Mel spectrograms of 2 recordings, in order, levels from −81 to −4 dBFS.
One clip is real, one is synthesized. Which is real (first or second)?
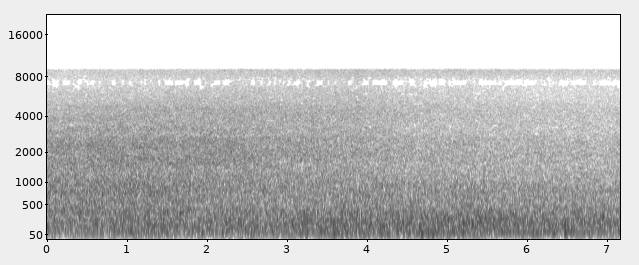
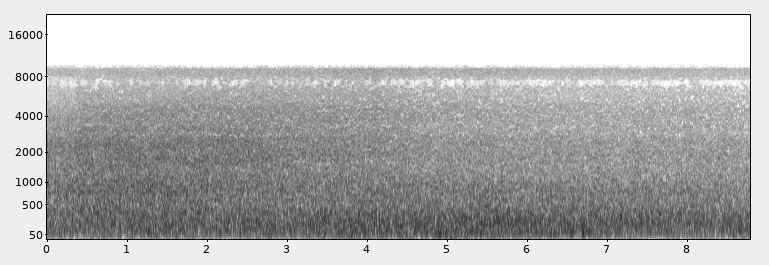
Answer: first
